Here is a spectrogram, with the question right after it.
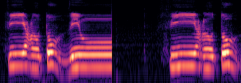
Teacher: فی عتو، واو نہیں پڑھنا، ٹھیک ہے؟ فی عتو غنہ کرنا ہے، ادغام مال غنہ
